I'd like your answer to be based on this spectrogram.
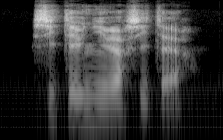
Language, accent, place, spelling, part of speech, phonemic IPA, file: French, France, Lyon, cité universitaire, noun, /si.te y.ni.vɛʁ.si.tɛʁ/, LL-Q150 (fra)-cité universitaire.wav
- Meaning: hall of residence, residence hall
